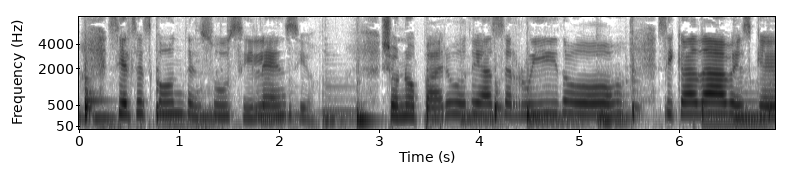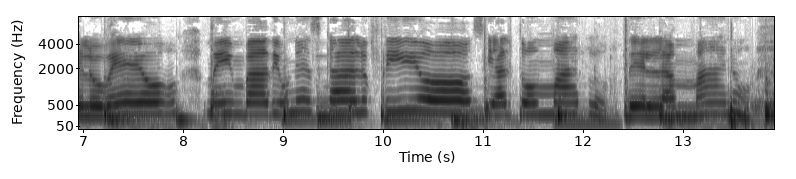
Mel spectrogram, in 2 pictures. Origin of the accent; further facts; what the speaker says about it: Paraná, Entre Ríos, Argentina; Nosotras somos amigas de Paraná, somos de Entre Ríos, nosotras dos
